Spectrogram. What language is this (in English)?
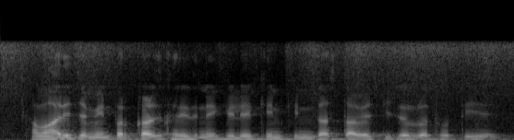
Hindi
